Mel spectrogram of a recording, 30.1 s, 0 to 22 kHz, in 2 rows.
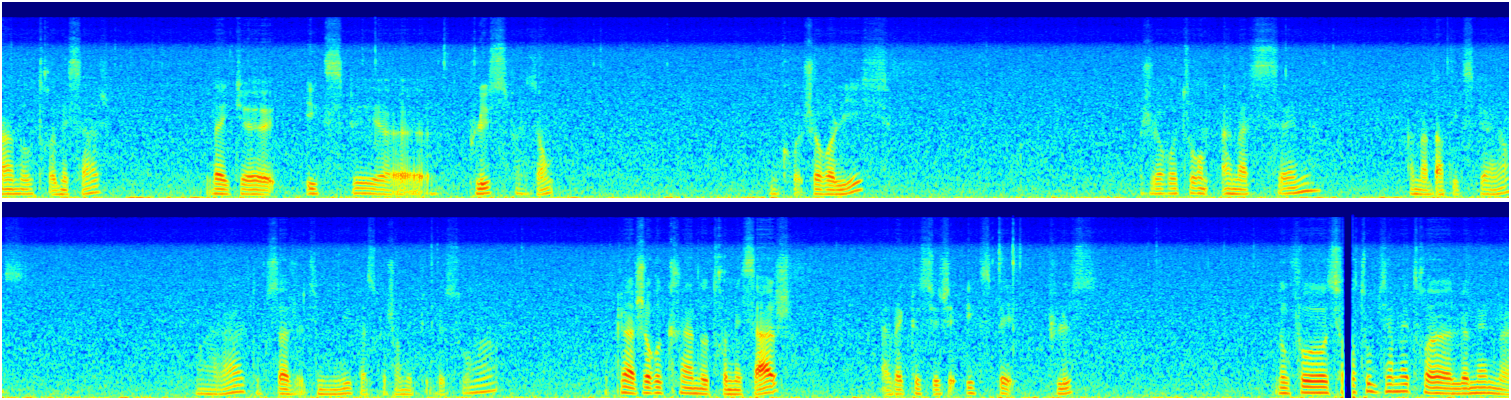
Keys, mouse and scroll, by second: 1.1 click, 1.6 click, 1.8-2.6 typing, 6.0 click, 6.6-8.1 drag, 8.5 click, 9.8 click, 11.8 click, 12.7 click, 13.3 click, 17.7 click, 18.2 KP_1, 18.7 KP_0, 19.3 click, 20.2 click, 21.2 click, 22.2 click, 23.5 click, 23.6-24.5 typing, 24.7 click, 27.2 click, 28.0 click.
